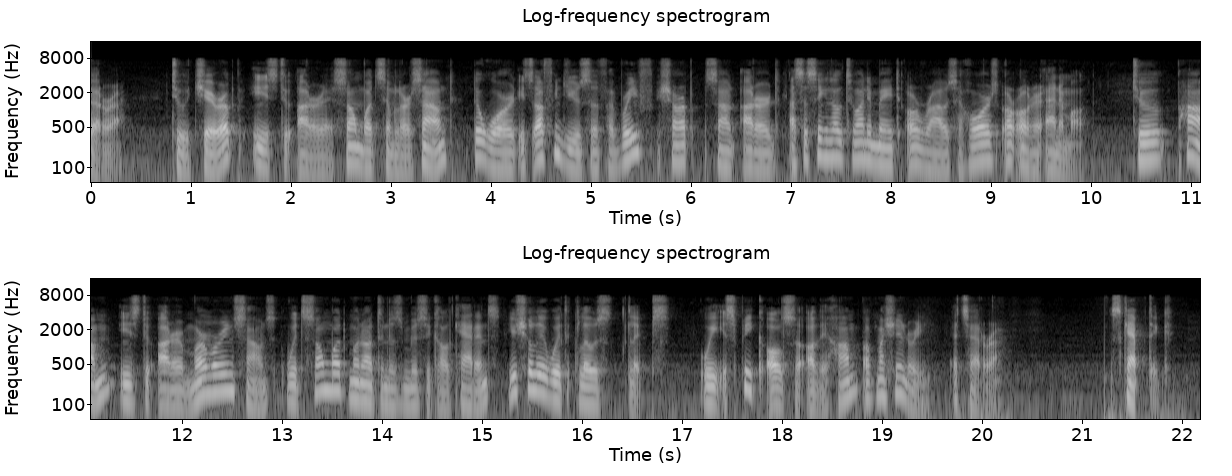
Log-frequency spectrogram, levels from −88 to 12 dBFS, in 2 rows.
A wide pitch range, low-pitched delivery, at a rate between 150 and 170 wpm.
Yes: wide, 6.8 semitones; low, 115 Hz; average, 155 wpm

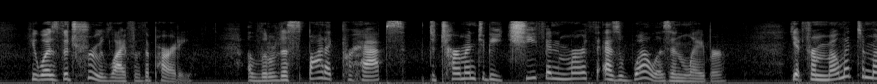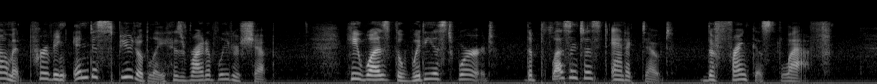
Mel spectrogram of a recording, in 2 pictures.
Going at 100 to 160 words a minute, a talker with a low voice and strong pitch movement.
No: average, 155 wpm; high, 225 Hz; wide, 6.5 semitones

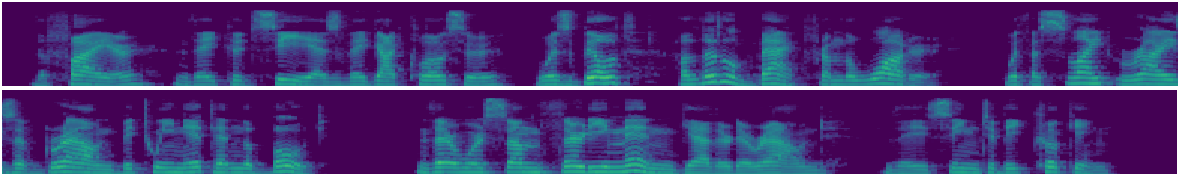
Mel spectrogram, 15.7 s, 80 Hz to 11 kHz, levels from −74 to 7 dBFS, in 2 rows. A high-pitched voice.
No: medium, 160 Hz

